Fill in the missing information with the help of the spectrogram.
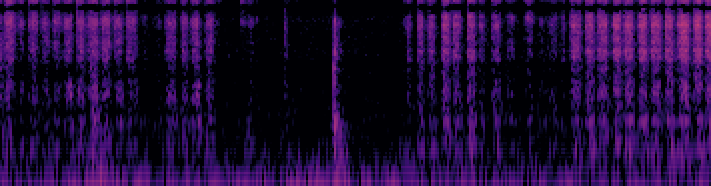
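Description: A red Sharpie felt-tip marker scrubs in short strokes over a thin white coloring-book page lying flat. Quick, dry, scratchy rubbing bursts with a bright hiss come in rapid runs, thin out in the middle with a single sharp tick, then return in a steady rhythm.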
